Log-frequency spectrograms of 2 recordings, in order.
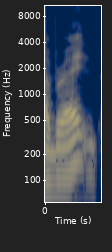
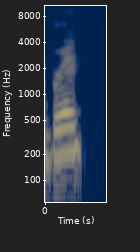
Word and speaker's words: beret: Yeah, beret. Is it a beret? Yeah, that's how you say it? – Yeah.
